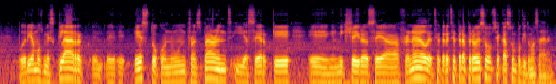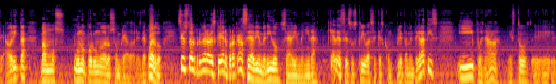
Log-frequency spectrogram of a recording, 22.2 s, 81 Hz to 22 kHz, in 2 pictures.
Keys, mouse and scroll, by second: 0.2 click, 1.3 click, 1.7 click, 3.1 click.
